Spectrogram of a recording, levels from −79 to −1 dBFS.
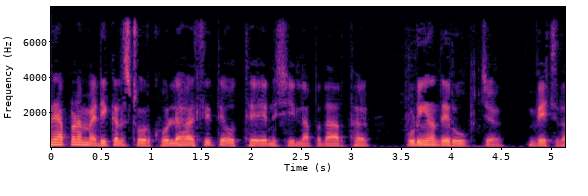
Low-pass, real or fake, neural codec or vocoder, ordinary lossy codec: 7.2 kHz; real; none; none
